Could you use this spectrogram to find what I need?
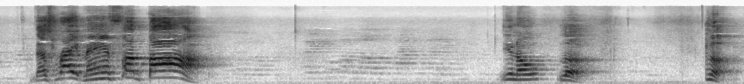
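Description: A young man speaks close to the microphone with animation.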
